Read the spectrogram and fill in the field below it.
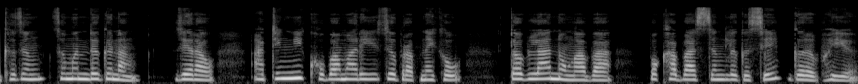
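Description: Throughout the speech, the treble appears to be rebuilt rather than coded, likely from HE-AAC compression, which carries only the lower spectrum and copies it upward. The result is audibly damaged: sibilants sound gritty and lispy, nothing sits above 15 kHz, and the coarseness fits a bitrate near 24 kbps.

From 2.70 to 2.72 s, a pre-echo appears. The codec spread its quantisation noise across a whole block, so noise meant for a sharp attack leaked about 23 ms ahead of it. A brief hiss precedes the onset, which sounds softened and smeared.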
